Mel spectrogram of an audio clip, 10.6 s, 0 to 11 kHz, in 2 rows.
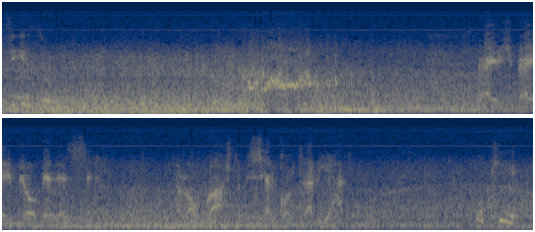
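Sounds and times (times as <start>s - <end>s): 
steady car engine rumble: 0.0s - 10.6s
car braking hard with tires skidding and squealing against the road: 2.1s - 3.6s
speech: 5.6s - 6.4s, 7.4s - 9.0s, 10.0s - 10.6s.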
